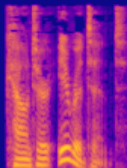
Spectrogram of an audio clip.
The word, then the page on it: counterirritant: British English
